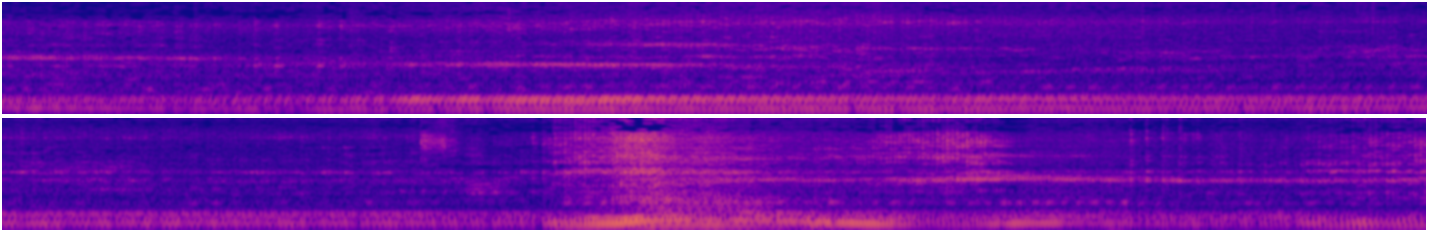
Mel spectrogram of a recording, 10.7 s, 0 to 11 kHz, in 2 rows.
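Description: Turbocharged Honda D16Y8 four-cylinder in a Civic coupe running at low speed as the car rolls in, then a sharp throttle blip about two and a half seconds from the end that rises and falls in pitch, followed by a smaller blip.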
